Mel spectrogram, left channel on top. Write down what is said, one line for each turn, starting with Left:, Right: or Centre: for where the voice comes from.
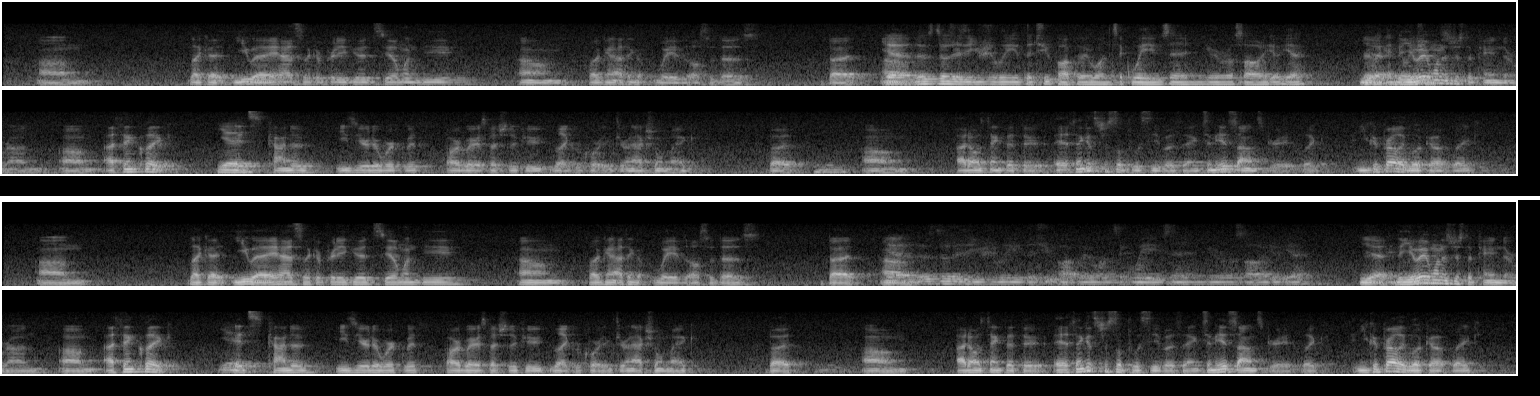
Right: um like a UA has like a pretty good CL1B um plugin. I think Waves also does, but um
Left: Yeah, those those are usually the two popular ones, like Waves and Universal Audio, yeah, for
Right: Yeah,
Left: like emulations.
Right: the UA one is just a pain to run. Um, I think like
Left: Yeah.
Right: it's kind of easier to work with hardware, especially if you're like recording through an actual mic. But
Left: hmm
Right: um, I don't think that they're, I think it's just a placebo thing. To me, it sounds great. Like you could probably look up like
